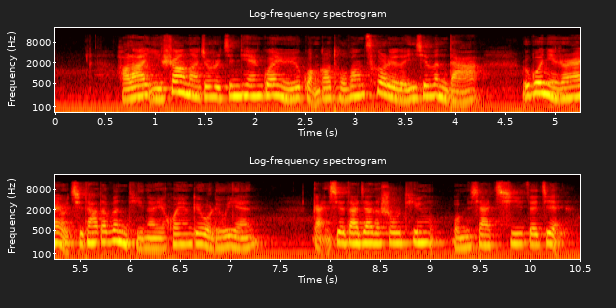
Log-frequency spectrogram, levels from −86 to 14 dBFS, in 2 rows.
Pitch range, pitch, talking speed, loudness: 150-215 Hz, 195 Hz, 310 characters per minute, -22 LUFS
